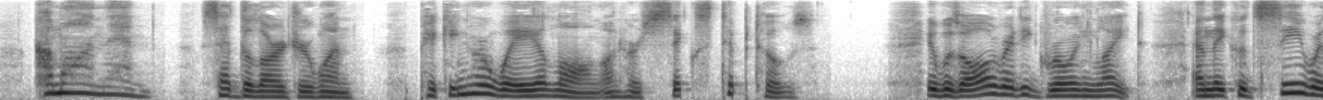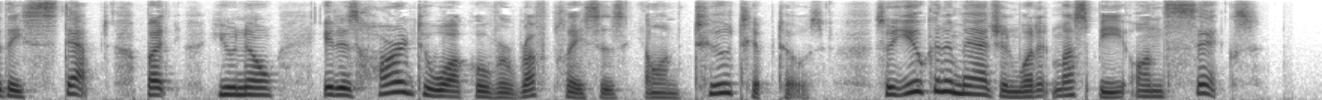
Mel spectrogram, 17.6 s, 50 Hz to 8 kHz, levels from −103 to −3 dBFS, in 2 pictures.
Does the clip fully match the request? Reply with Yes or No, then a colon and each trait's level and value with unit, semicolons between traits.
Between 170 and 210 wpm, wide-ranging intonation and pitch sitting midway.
Yes: average, 175 wpm; wide, 5.7 semitones; medium, 180 Hz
